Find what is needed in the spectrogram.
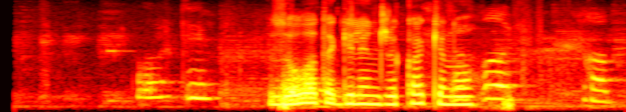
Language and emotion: Russian, neutral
